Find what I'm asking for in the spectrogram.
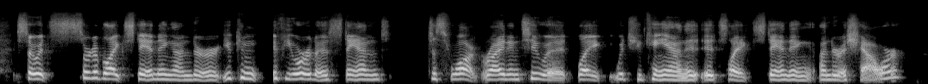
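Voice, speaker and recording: A woman speaks at a moderate pace in a fairly high pitch. Her pitch varies in an ordinary way. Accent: American. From US South, Alabama. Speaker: artist and accessibility advocate. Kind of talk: casual interview. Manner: halting, many fillers and restarts.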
